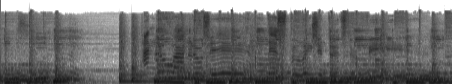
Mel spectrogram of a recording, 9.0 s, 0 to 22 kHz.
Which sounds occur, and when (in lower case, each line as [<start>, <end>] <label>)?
[0.00, 1.66] male singing
[0.00, 9.04] music
[2.79, 8.24] male singing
